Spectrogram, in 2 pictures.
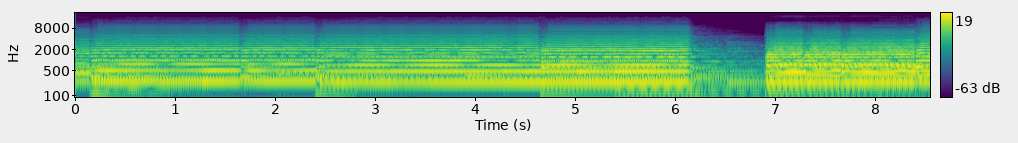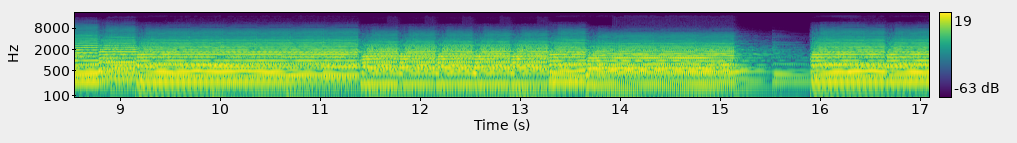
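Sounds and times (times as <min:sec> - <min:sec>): synthesized choral chords: 0:04.1 - 0:17.0.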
